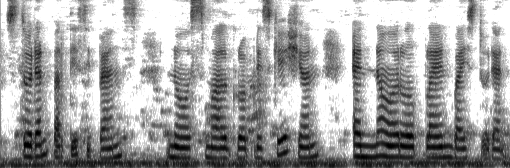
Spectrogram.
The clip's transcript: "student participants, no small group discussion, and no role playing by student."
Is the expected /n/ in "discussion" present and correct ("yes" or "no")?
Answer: no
